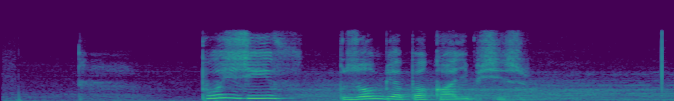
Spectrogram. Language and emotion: Russian, neutral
